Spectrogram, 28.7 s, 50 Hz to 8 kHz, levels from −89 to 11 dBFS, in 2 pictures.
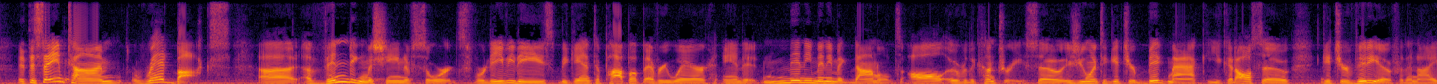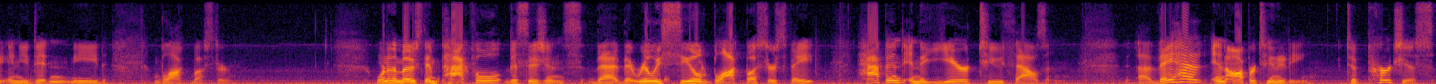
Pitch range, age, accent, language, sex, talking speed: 135-175 Hz, 40-59, American, English, male, 155 wpm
